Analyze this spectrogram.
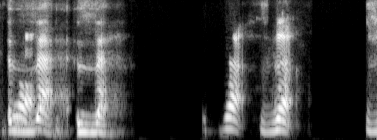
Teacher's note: lihat lidah saya keluar ke depan gigi seri kita yang dua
